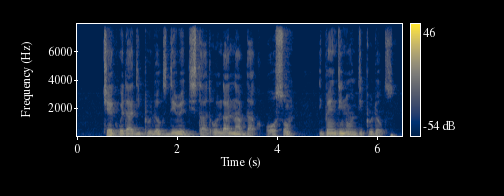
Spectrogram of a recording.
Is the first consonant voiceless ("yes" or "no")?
yes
